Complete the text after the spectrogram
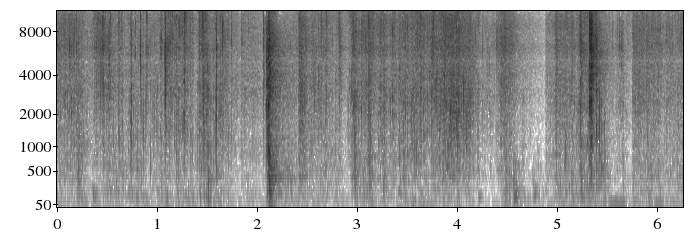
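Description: A plastic mailer bag crinkles and rustles.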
